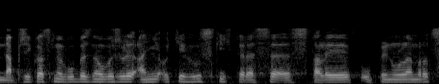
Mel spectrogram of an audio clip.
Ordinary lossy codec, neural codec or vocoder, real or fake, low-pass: none; none; real; 5.4 kHz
